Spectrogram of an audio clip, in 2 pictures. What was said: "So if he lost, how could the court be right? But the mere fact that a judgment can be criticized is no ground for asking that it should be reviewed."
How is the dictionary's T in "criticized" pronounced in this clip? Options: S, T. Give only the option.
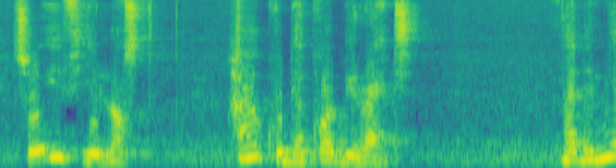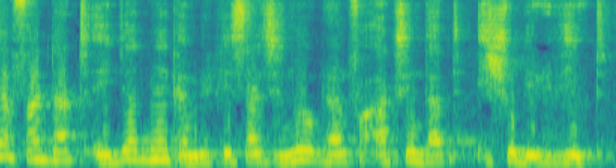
S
